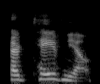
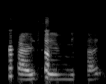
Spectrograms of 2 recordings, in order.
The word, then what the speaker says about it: Pertevniyal: high school, which Tuba tried to help me pronounce. Yes. Pertevniyal. Is very good pronunciation. Pertevniyal.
